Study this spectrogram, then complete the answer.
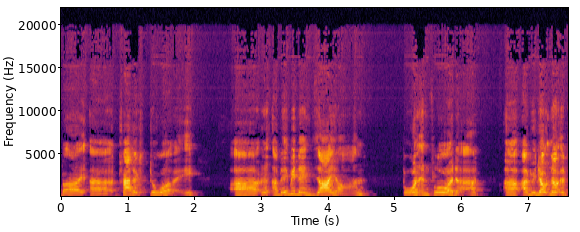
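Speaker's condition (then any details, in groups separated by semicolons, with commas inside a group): Down syndrome; congenital, since birth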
